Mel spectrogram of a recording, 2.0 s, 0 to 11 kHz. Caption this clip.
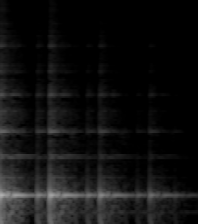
Pringle 8 - delay
hitting a Pringles Can + FX
loop, metallic, percussion-loop, rhythm, rhythmic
